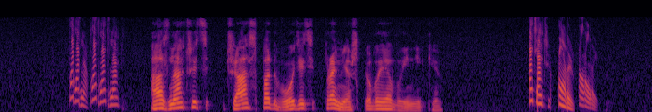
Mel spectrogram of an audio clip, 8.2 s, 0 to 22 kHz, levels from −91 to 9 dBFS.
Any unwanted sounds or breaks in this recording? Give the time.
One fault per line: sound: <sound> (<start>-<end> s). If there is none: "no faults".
sound: chirp (0.9-1.6 s)
sound: chirp (6.6-7.5 s)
